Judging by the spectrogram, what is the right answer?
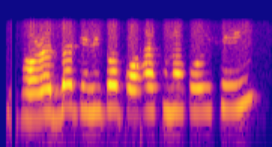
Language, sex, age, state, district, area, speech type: Assamese, female, 45-60, Assam, Sonitpur, rural, conversation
